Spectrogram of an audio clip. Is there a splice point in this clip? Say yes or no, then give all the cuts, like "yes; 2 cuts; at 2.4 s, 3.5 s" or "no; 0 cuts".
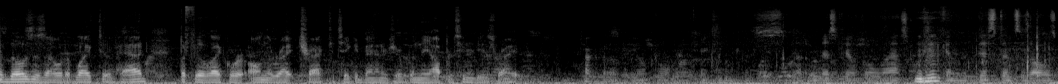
yes; 1 cut; at 1.8 s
